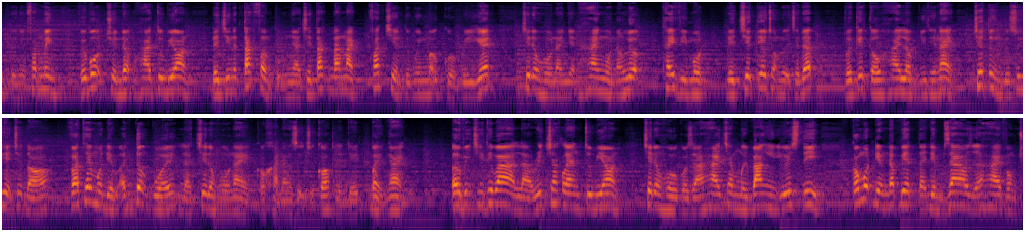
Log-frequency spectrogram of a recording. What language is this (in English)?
Vietnamese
